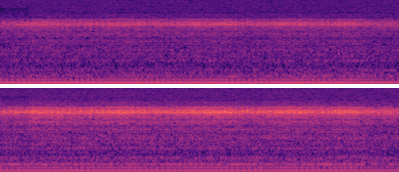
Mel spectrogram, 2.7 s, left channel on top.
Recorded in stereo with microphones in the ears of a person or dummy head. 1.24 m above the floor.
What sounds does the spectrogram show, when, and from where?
0.0 s a fan: 25° right (ahead or behind), 2.5 m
